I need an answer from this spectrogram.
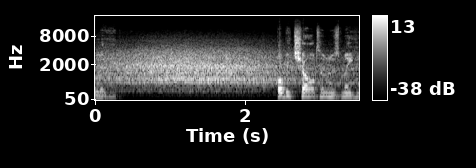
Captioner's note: crowd roaring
